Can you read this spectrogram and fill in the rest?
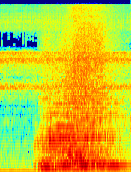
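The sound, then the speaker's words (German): A single loud elephant trumpet bursts in after a brief quiet moment and holds for over a second, a rough, roaring blare with no one speaking. “Dort drüben, der Elefant.”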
